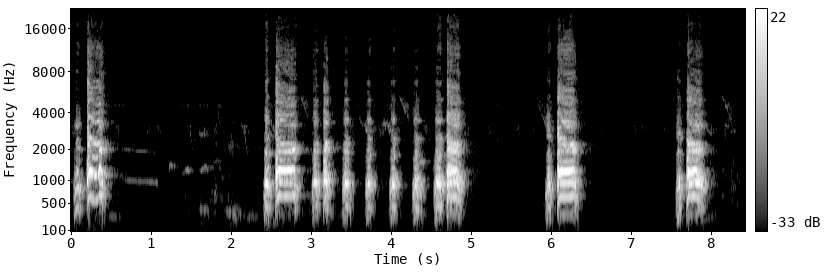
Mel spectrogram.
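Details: A farm hen settling on eggs about to hatch gives a loud opening cluck, then a fast string of about eight clucks, followed by two isolated drawn clucks.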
